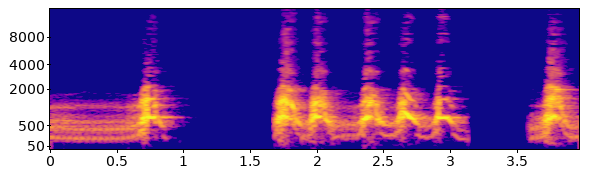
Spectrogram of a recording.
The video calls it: Miniature Pinscher doggy is nervous and barking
